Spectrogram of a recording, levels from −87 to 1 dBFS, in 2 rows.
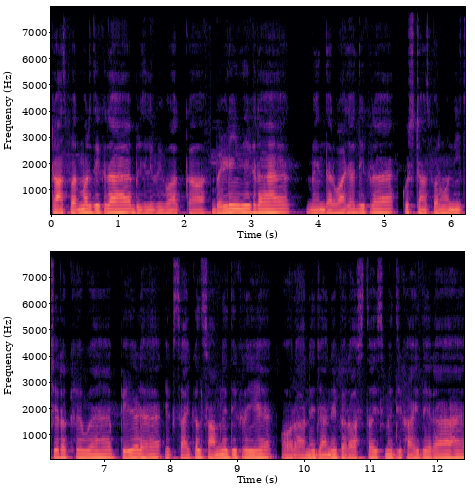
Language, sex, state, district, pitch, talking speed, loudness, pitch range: Hindi, male, Jharkhand, Sahebganj, 130 Hz, 195 wpm, -27 LUFS, 120-135 Hz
